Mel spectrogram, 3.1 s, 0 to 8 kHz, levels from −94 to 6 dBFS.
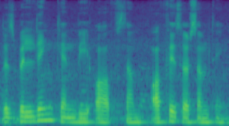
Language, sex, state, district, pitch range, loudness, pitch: English, male, Arunachal Pradesh, Lower Dibang Valley, 95-110 Hz, -18 LUFS, 100 Hz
